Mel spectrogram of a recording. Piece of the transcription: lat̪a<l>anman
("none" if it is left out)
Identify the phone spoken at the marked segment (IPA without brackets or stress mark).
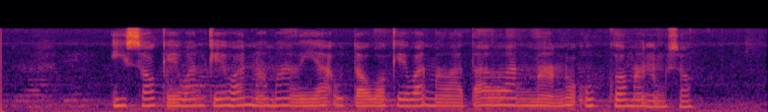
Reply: l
